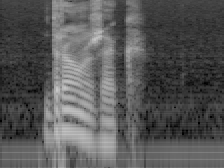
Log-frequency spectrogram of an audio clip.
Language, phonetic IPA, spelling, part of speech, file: Polish, [ˈdrɔ̃w̃ʒɛk], drążek, noun, Pl-drążek.ogg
